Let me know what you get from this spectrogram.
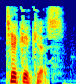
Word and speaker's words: Tychicus: How about Ephesians 6:21, Tychicus? That's how you pronounce that, Ephesians 6:21, Tychicus,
